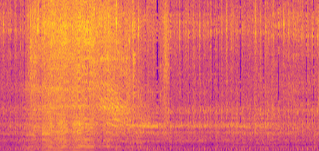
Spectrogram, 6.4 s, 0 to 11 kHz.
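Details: Honda Dio 34 two-stroke scooter, bought with a bearing knock and rebuilt, started outdoors in severe frost. It settles into a quick, even popping idle with no knocks or rattles and runs like clockwork. Normal idle.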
